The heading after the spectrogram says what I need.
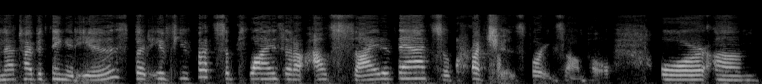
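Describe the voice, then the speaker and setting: A woman's voice: on the high side, fairly bright tone, poor audio. A woman, presenting an online training webinar in a careful, explanatory way with frequent fillers and restarts. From South Africa.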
